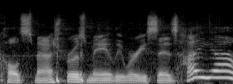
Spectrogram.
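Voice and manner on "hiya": very high-pitched attack cry; Star Fox. Retold or imitated. Explaining the fighting game catchphrase, high attack cry. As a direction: yelp it like a cartoon fighter striking. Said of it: "when he's attacking".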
